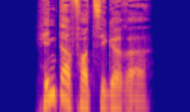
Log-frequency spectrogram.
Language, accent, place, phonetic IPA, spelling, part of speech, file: German, Germany, Berlin, [ˈhɪntɐfɔt͡sɪɡəʁə], hinterfotzigere, adjective, De-hinterfotzigere.ogg
- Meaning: inflection of hinterfotzig: 1. strong/mixed nominative/accusative feminine singular comparative degree 2. strong nominative/accusative plural comparative degree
